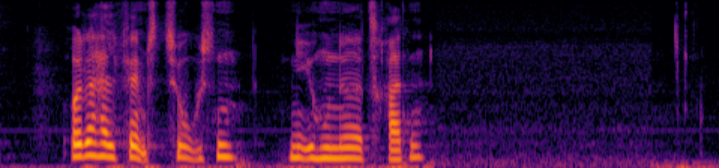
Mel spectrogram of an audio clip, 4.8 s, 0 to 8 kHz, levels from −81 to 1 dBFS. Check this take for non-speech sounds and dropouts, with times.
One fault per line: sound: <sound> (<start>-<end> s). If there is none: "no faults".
no faults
